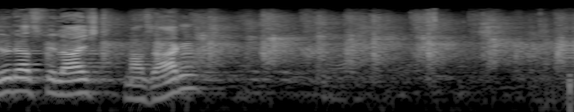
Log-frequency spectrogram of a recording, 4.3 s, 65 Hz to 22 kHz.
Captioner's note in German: Beifall CDU und BÜNDNIS 90/DIE GRÜNEN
